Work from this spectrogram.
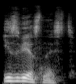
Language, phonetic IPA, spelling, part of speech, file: Russian, [ɪzˈvʲesnəsʲtʲ], известность, noun, Ru-известность.ogg
- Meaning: 1. reputation, fame, repute, notoriety, renown 2. publicity 3. celebrity, prominent figure, notability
